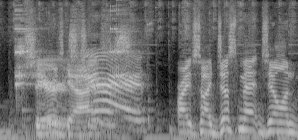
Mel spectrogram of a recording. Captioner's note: in Unison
